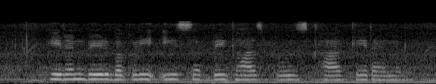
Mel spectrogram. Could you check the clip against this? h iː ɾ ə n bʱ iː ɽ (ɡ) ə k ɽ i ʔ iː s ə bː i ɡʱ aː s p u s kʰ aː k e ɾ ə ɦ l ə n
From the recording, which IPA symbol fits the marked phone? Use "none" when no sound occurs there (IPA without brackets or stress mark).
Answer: b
